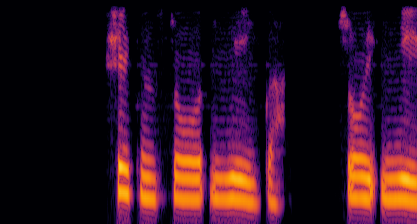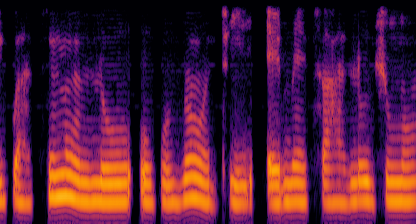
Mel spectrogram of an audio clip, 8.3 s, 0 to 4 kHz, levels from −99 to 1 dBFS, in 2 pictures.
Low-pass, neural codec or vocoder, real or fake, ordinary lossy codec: 3.6 kHz; codec, 16 kHz, 8 kbps, FunCodec, trained on LibriTTS, 25 frames a second; fake; none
